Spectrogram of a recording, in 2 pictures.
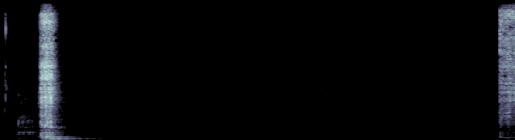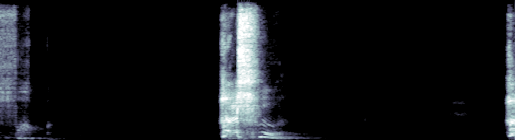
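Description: Three forceful, explosive sneezes, each a sharp burst followed by a brief trailing exhale, with silence between: repeated sneezing.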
